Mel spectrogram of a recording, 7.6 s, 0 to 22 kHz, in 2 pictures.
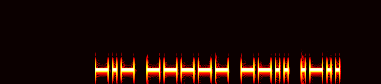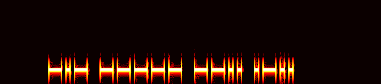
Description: Morse code, heard as a keyed tone, about 27 wpm, 700 Hz. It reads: K0ZL K0ZL
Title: USA Call Signs - 4 Characters - Repeated 2x - 28wpm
